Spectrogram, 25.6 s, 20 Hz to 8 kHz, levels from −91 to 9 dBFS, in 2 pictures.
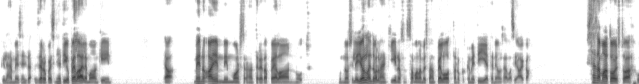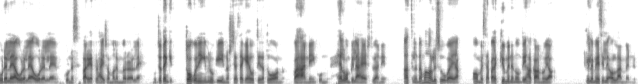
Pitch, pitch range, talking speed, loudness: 115 Hz, 105-130 Hz, 195 wpm, -25 LUFS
